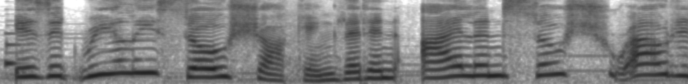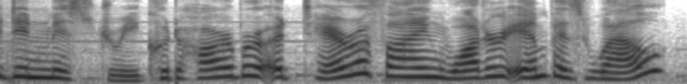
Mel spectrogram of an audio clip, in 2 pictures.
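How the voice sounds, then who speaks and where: High-voiced, dramatic townswoman. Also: expressive, normal speed, faint music behind. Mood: earnest, insistent. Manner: storytelling, earnest and theatrical. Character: dramatic, superstitious woman representing a fishing association. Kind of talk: video game voice acting.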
